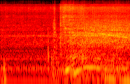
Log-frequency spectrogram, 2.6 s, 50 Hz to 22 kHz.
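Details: 2008 Express after an engine swap, first start without the upper radiator hose: engine picks up cleanly and revs smoothly with an even, steady firing note, no stumble or miss.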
